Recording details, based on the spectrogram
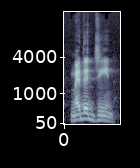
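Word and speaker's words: Medellín: उसकी एक सिटी है मेदजीन। स्पेलिंग में उसमें डबल एल आते हैं। मेदलीन होता है। लेकिन कोलंबन स्पेनिश में ल को ज बोलते हैं।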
